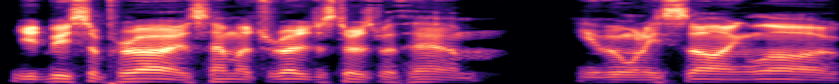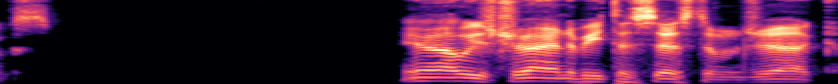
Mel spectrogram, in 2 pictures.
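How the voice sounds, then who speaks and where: A man playing a gruff, sardonic wolf detective in human form, dry and needling, in a comic dub. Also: low-pitched, fairly even intonation, measured pace, bright, forceful tone, no echo. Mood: dry, probing. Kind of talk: comic dub dramatic acting.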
